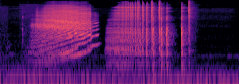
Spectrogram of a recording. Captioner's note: creaks; creaks again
